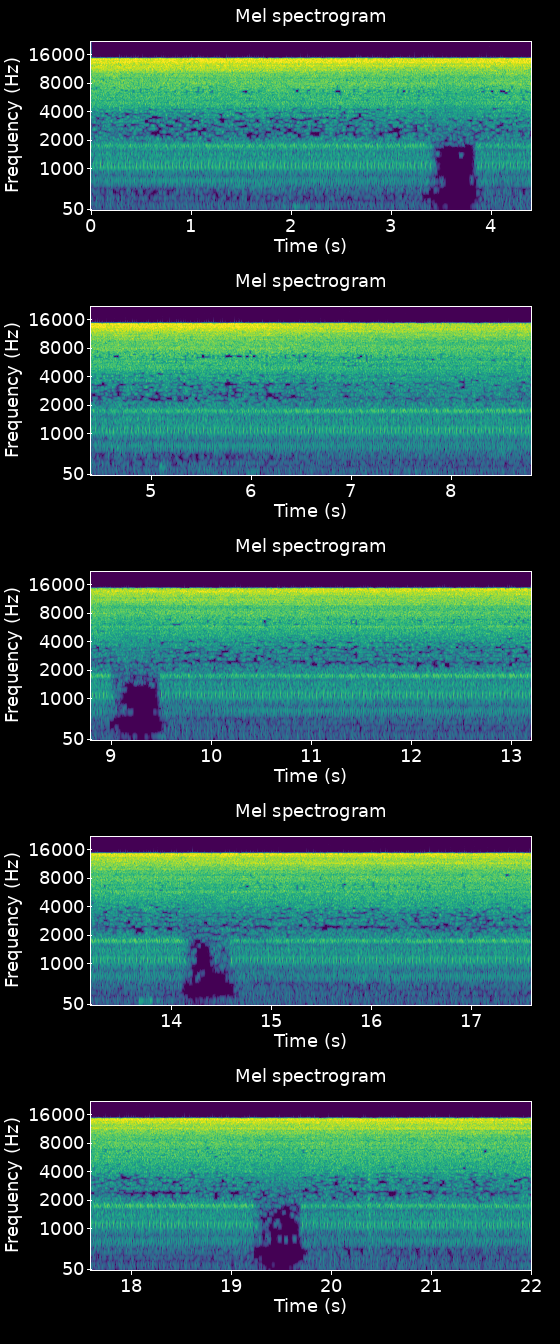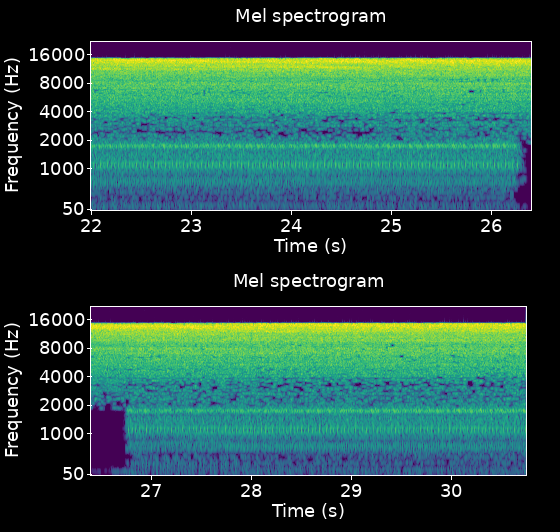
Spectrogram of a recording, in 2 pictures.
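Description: Steady hiss of compressed air from an airbrush blowing ink, fed by a compressor through an in-line moisture trap.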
